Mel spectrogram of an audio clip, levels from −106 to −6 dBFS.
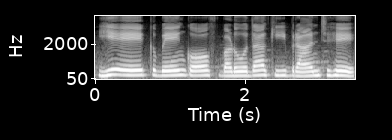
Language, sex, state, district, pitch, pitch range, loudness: Hindi, female, Madhya Pradesh, Bhopal, 215 Hz, 195-220 Hz, -10 LUFS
